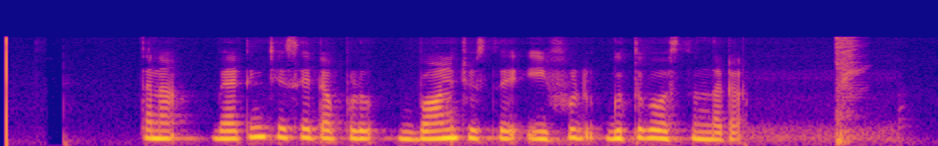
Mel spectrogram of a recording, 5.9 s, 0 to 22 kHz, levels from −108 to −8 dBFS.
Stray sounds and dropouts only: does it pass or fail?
fail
